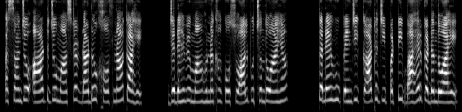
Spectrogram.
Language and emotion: Sindhi, fearful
